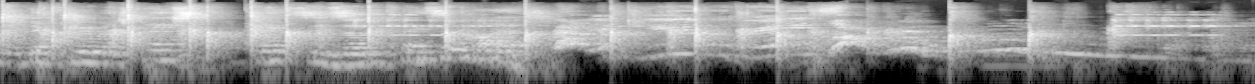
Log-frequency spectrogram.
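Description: A small audience clapping, with voices talking and calling out over it in a small room. The clapping is dense at first, thins out and dies away near the end.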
